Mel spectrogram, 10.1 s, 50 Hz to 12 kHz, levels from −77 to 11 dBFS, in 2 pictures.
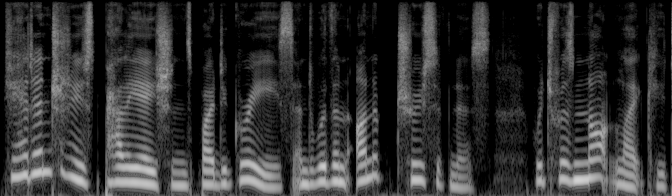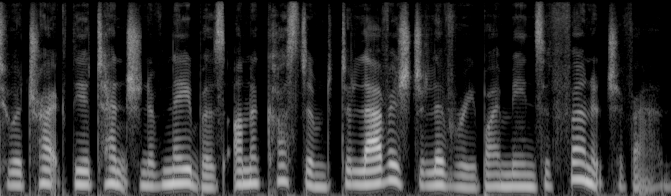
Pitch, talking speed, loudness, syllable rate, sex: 200 Hz, 175 wpm, -18 LUFS, 6.0 syllables/s, female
